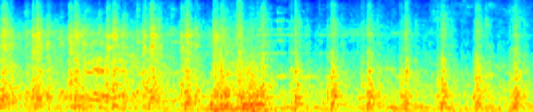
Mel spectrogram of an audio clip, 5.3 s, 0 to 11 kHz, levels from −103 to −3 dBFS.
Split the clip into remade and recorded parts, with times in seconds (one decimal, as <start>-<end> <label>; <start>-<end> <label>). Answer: 0.0-5.3 recorded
